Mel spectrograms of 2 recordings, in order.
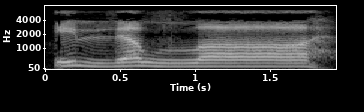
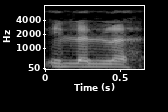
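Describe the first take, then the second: First: The L in Allah is heavy and velarized. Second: The L in Allah is light and thin. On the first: The speaker calls it right. "يقرأ هكذا إلا الله بالتفخيم" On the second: The speaker calls it wrong. "لا نقول"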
